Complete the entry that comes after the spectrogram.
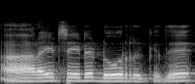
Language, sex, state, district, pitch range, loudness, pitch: Tamil, male, Tamil Nadu, Kanyakumari, 150-170 Hz, -13 LUFS, 165 Hz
